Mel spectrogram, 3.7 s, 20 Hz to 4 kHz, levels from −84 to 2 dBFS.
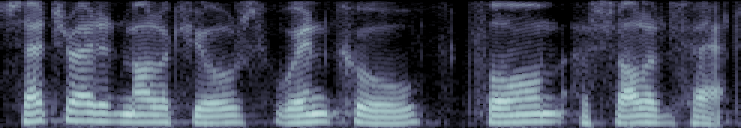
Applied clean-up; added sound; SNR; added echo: none; none; none; none.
